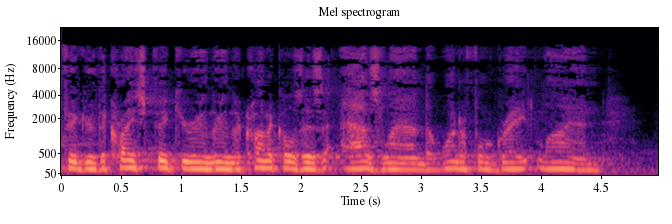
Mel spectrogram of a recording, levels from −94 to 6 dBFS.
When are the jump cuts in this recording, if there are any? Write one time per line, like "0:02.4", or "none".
0:01.3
